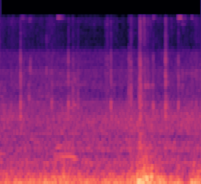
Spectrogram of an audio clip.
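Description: Car cabin noise from a slowly moving car: a steady low rumble of engine and road. About one and a half seconds in there is a short, loud low thump.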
